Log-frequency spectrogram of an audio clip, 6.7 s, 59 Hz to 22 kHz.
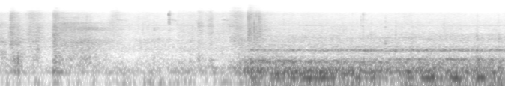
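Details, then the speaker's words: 2012 Jeep Patriot, passenger-side rear wheel spun by hand with the car raised: after handling knocks, a steady low rumble with a faint hum from a bad wheel bearing; loud humming when driving; the bearing/hub is being replaced. "I don't know if you can hear that it's got a bad wheel bearing uh it makes a pretty loud humming noise when you're driving it"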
